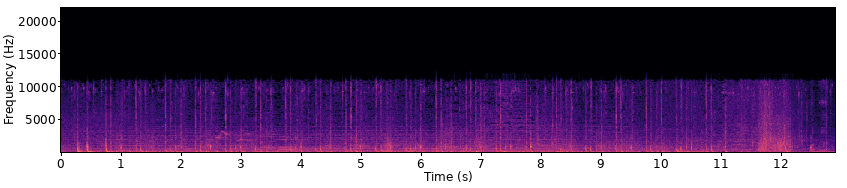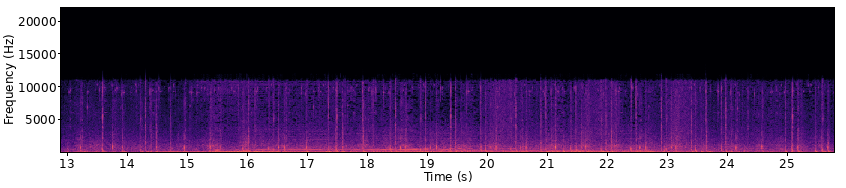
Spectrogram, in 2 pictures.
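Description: A horse galloping in The Witcher 3: Wild Hunt on PS5, its hoofbeats a continuous, rapid clip-clop that stays prominent for the whole stretch, with game ambience and a brief swell partway through.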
